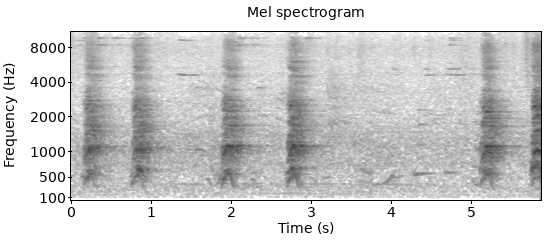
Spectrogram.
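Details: On 12/7/15 at a Florida property, the neighbors' dog barks steadily, one loud bark about every second. A short quiet gap breaks the rhythm before the barking resumes.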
